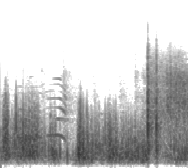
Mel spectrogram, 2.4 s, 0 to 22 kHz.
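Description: M240 belt-fed 7.62 mm machine gun firing rapid bursts, with a brief break a little before the middle and a single sharp, loud crack near the end.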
